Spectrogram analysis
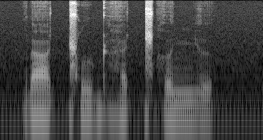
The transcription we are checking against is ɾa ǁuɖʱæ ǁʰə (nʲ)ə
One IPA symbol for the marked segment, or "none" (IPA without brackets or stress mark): nʲ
